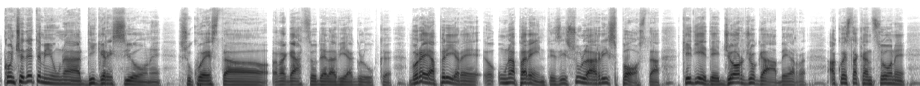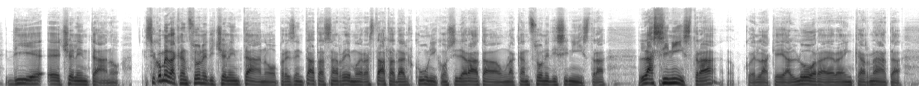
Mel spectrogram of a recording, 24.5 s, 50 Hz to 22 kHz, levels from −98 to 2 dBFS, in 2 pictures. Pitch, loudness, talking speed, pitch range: 115 Hz, -19 LUFS, 115 wpm, 100-140 Hz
